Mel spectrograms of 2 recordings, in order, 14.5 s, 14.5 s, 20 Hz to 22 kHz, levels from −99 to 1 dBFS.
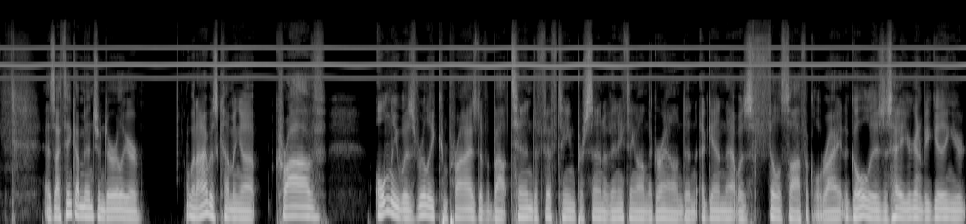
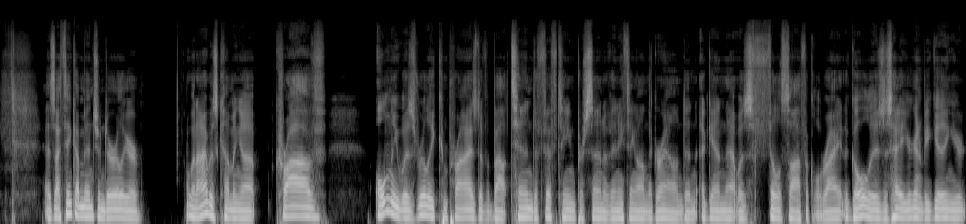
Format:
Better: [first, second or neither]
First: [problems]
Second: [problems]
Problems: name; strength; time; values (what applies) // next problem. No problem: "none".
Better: second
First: high-pitched whine; noticeable; throughout; 7.5 kHz, 15 dB below the speech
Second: none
